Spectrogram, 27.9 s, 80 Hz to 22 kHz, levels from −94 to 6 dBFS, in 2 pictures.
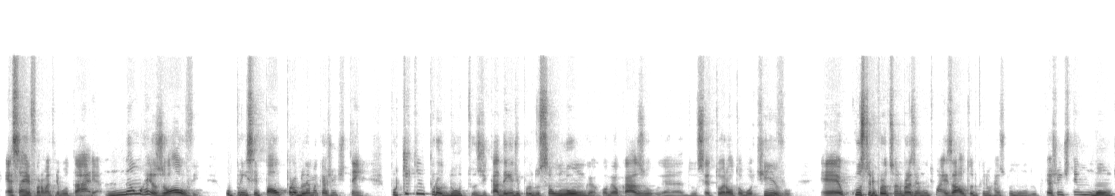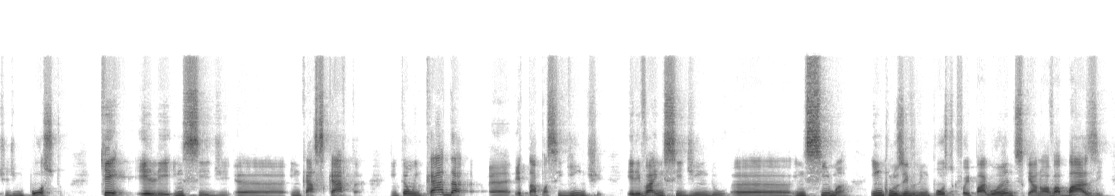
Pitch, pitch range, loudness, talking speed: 175 Hz, 145-215 Hz, -25 LUFS, 185 wpm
